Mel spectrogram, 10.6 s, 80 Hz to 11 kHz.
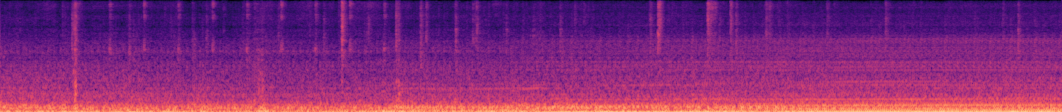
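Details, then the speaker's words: Diesel, cold, about one minute after start at 1,500 rpm, light load and 50–60 km/h: a light-load drone with a loose, marble-like rattle over the combustion clatter; cause not pinned down. "all right guys this is that video i promise where i'm going to be quiet the rattle like there's marbles on the piston"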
